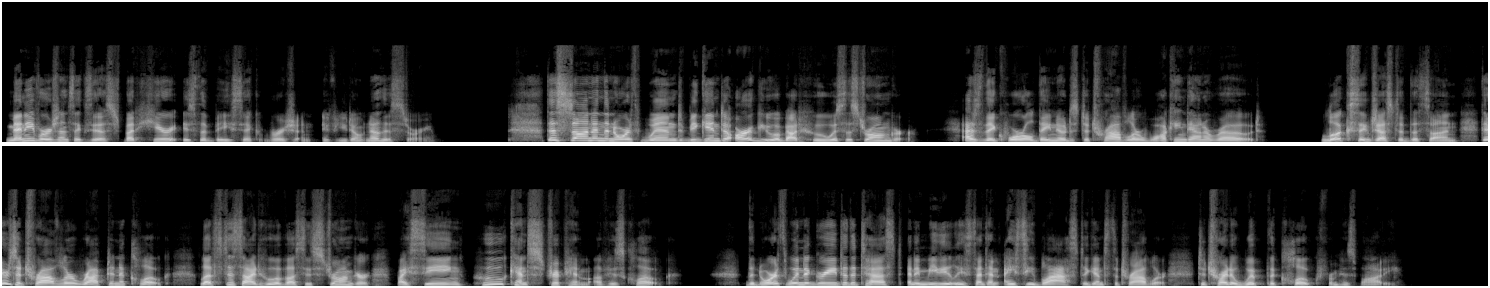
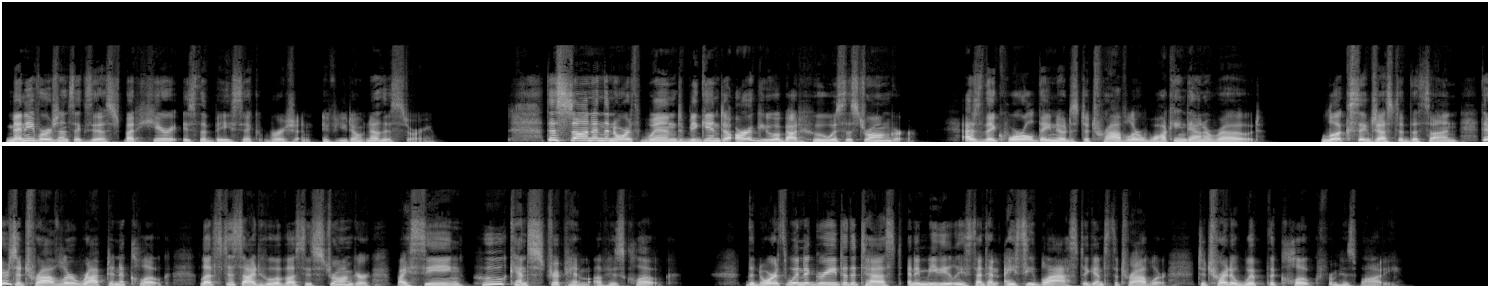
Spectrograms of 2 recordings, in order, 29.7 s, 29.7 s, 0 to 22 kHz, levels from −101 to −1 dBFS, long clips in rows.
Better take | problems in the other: second | thin; somewhat; fading below 300 Hz

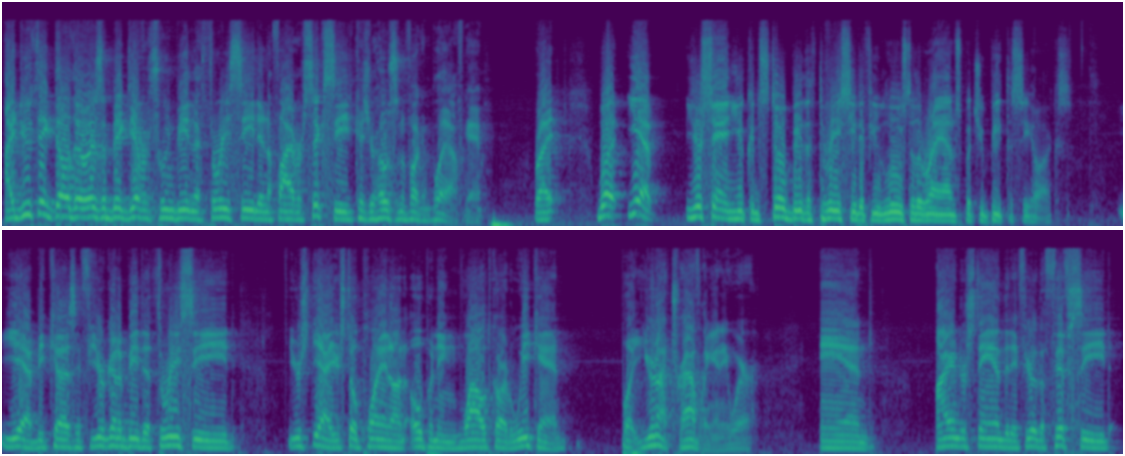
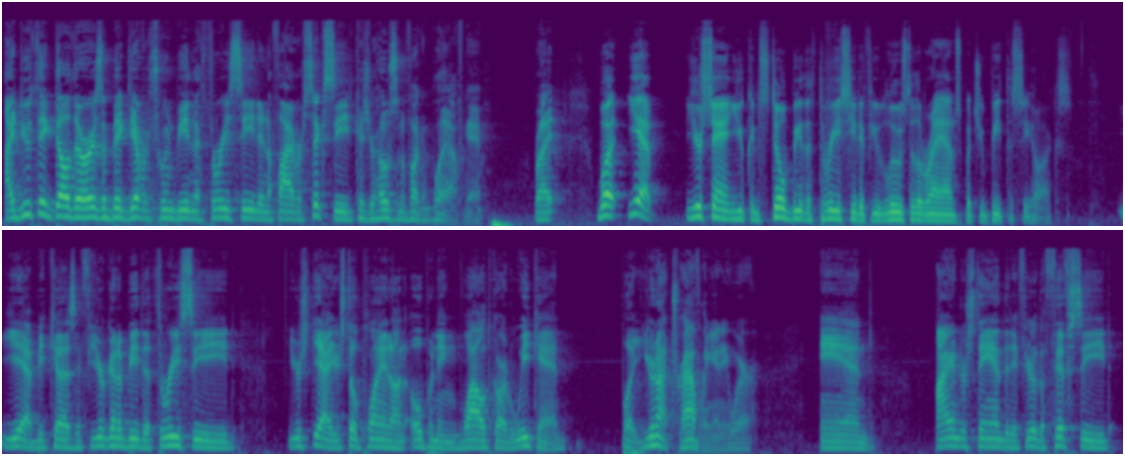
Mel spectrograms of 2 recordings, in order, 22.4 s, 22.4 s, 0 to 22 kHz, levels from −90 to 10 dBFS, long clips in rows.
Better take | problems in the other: second | distortion; heavy; 6 dB below the speech

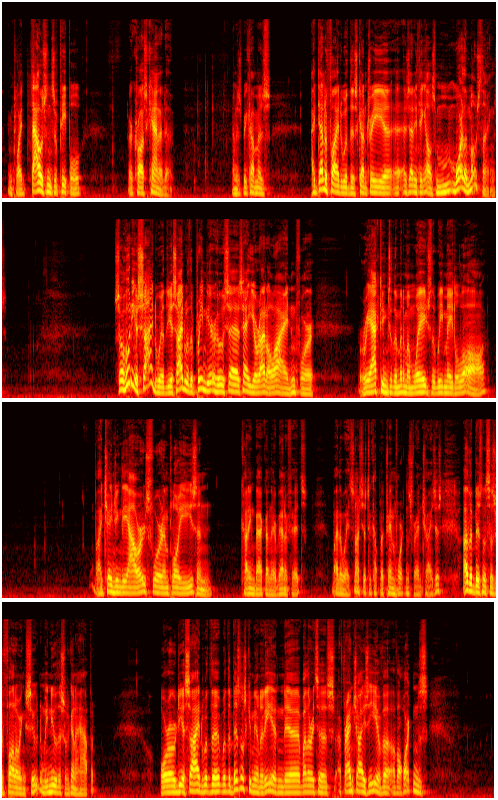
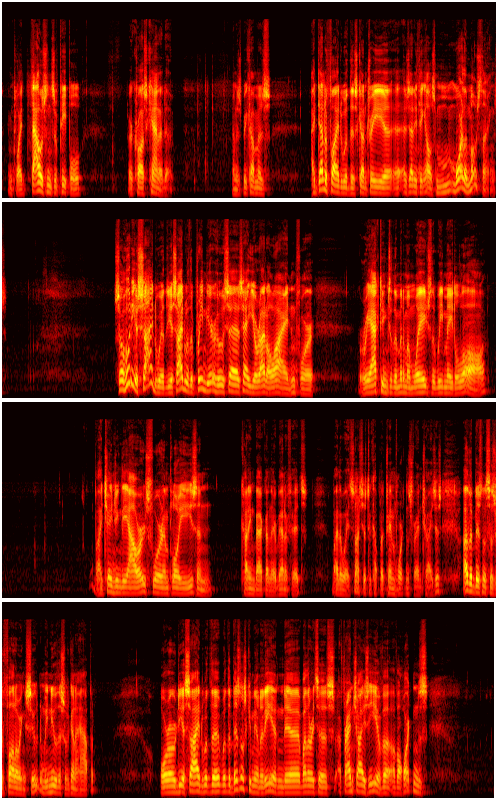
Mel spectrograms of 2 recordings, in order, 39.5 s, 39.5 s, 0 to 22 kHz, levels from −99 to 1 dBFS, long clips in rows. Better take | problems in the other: first | thin; somewhat; fading below 350 Hz

